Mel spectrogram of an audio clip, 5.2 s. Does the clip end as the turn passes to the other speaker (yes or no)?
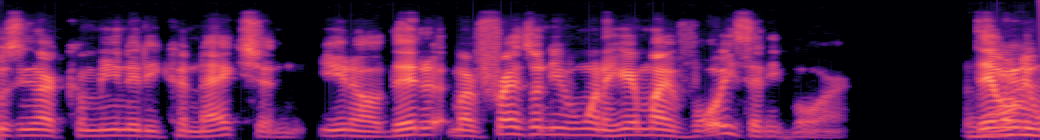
no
